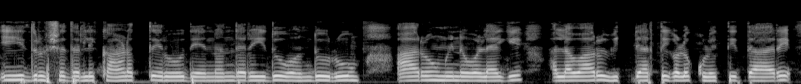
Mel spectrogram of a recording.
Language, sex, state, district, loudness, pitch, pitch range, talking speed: Kannada, female, Karnataka, Koppal, -15 LUFS, 185 Hz, 180-195 Hz, 90 wpm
